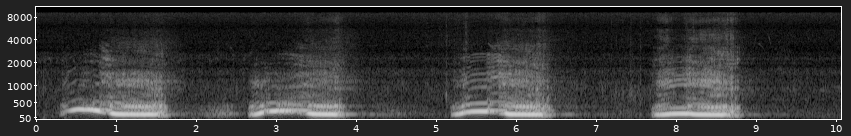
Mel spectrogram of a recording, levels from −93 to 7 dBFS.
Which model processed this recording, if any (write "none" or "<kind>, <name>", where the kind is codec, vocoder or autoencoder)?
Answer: none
